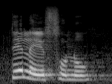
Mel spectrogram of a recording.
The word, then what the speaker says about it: teléfono: Temos uma próxima, olha só, a palavra teléfono.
